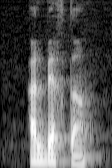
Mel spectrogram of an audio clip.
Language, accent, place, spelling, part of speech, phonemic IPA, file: French, France, Lyon, albertain, adjective, /al.bɛʁ.tɛ̃/, LL-Q150 (fra)-albertain.wav
- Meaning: Albertan (of, from or relating to the province of Alberta, Canada)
